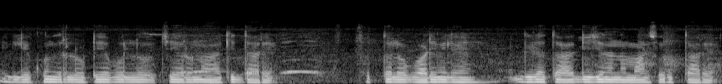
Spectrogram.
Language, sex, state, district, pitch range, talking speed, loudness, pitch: Kannada, male, Karnataka, Koppal, 105-115 Hz, 110 wpm, -16 LUFS, 110 Hz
